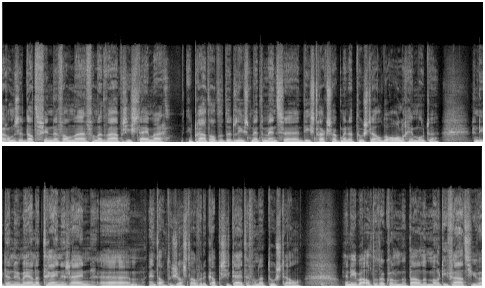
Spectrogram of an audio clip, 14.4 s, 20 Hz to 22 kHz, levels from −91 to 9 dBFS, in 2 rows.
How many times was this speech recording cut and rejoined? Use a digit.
2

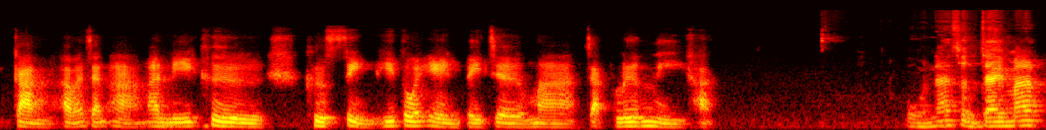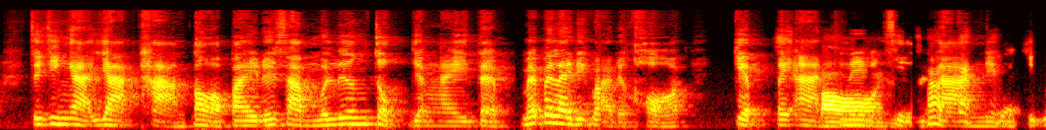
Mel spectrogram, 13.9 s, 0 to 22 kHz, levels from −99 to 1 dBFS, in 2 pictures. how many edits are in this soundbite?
2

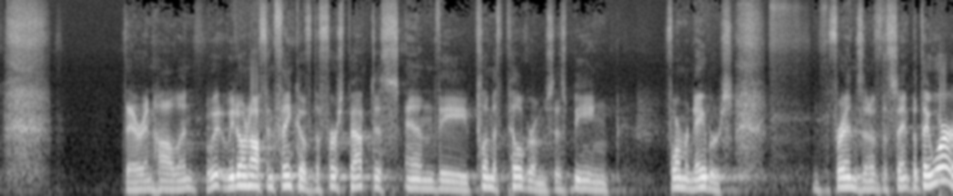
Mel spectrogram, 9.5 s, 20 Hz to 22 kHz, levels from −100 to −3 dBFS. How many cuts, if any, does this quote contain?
1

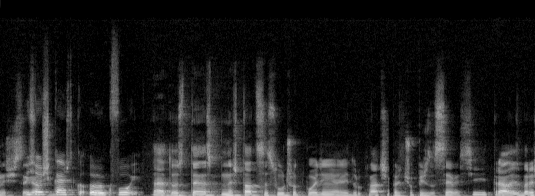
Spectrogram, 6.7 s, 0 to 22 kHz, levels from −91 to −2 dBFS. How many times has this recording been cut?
2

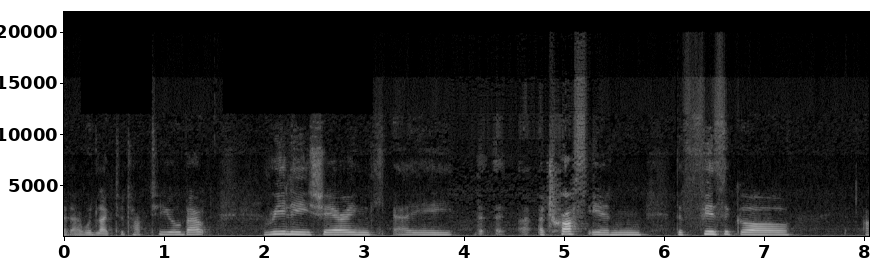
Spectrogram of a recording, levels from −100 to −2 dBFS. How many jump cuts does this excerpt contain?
2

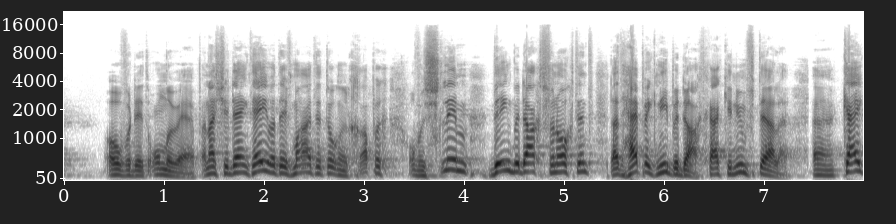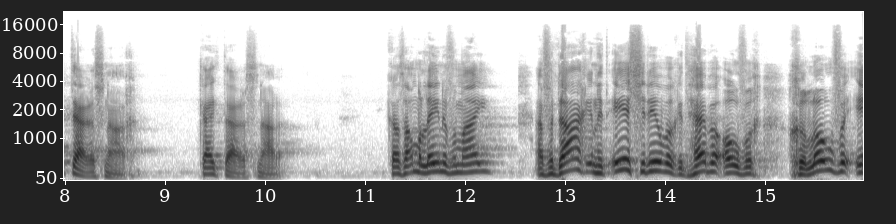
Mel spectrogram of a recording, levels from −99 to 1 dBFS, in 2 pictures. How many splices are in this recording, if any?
2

